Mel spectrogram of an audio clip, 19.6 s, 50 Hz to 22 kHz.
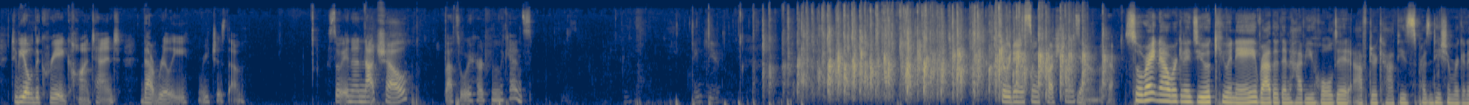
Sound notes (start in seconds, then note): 8.7 voiceover; 9.9 applause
